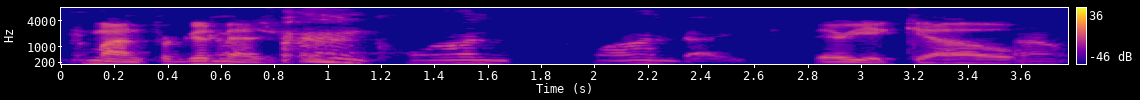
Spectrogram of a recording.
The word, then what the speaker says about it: Klondike: You said it weird. It's Klondike. Klondike? Yes. That feels weird in my mouth. It's the proper way to say it. It's not a W. I promise, Rob. I'm not steering you astray on this one.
